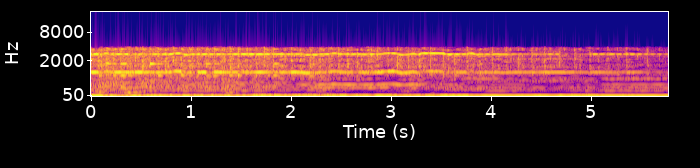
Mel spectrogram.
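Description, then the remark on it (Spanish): A school bell rings continuously with a shrill, metallic buzz, holding steady and loud for about six seconds with no voices over it. “Apenas sonó el timbre, la niña se sobresaltó.”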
